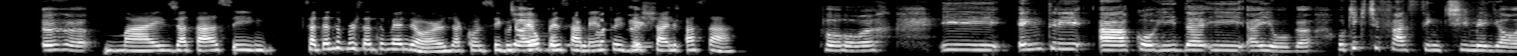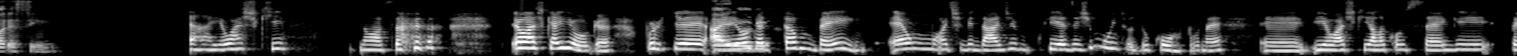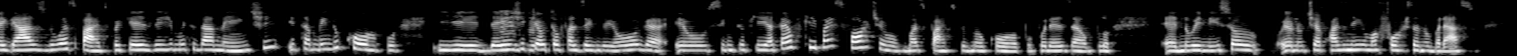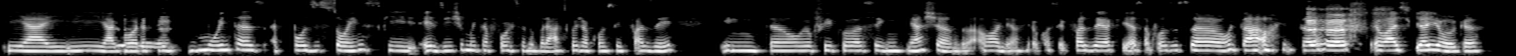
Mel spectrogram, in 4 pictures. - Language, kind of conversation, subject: Portuguese, podcast, Que atividade ao ar livre te recarrega mais rápido?
- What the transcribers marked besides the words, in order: giggle; tapping; chuckle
